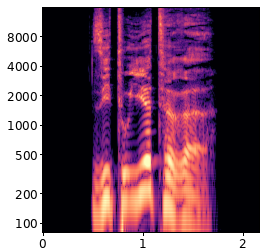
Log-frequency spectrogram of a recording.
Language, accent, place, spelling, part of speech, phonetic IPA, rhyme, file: German, Germany, Berlin, situiertere, adjective, [zituˈiːɐ̯təʁə], -iːɐ̯təʁə, De-situiertere.ogg
- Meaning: inflection of situiert: 1. strong/mixed nominative/accusative feminine singular comparative degree 2. strong nominative/accusative plural comparative degree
